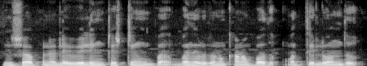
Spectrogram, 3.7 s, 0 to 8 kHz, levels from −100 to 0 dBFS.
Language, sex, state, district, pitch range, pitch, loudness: Kannada, male, Karnataka, Koppal, 130-140 Hz, 135 Hz, -17 LUFS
